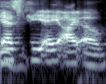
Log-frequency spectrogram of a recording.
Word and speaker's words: Esgaio: He's Esgaio.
